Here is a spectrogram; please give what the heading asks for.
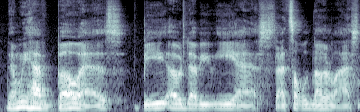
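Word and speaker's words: Bowes: It's pronounced Fox, right? Then we have Boaz, B-O-W-E-S.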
